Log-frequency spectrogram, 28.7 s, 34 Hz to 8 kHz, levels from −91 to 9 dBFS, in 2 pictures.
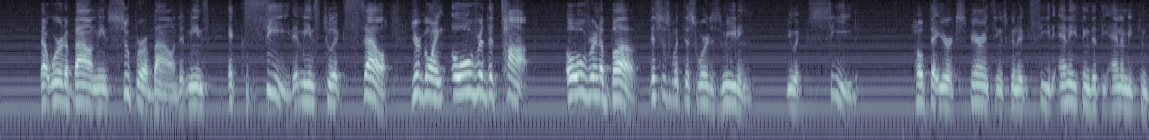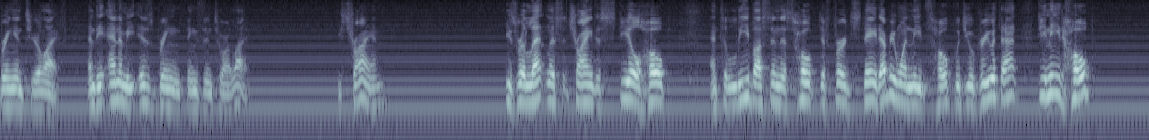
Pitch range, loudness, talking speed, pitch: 120-155 Hz, -20 LUFS, 180 wpm, 135 Hz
